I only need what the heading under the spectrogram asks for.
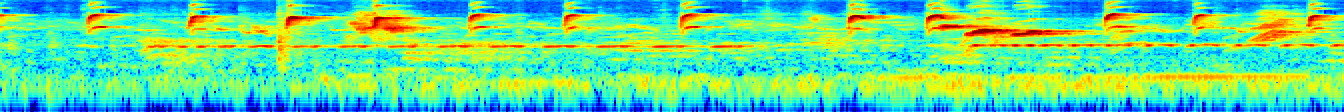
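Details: Black-crested bulbul call used as a lure to make birds answer quickly; sharp, bright chirps repeated about twice a second in uneven bursts, some with short downslurred tails, over a steady faint mid-pitched tone.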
